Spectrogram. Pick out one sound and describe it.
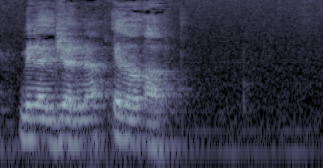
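An elderly man speaks calmly and close to a microphone.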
